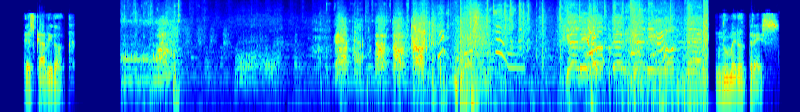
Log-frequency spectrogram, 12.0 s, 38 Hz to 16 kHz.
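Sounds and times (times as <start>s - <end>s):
music: 2.2s - 10.7s
dog barking: 5.0s - 6.8s.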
